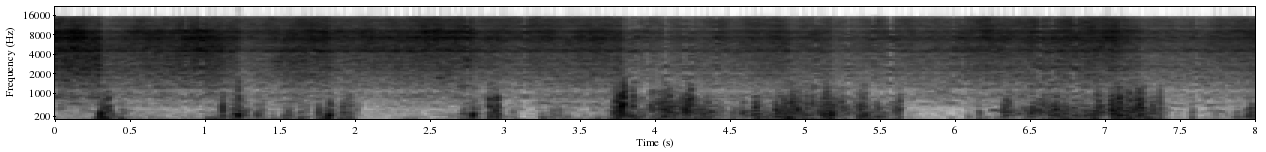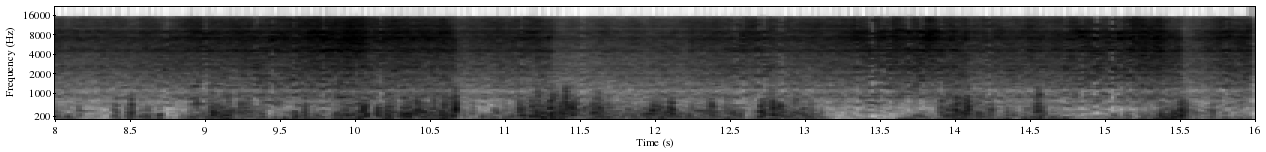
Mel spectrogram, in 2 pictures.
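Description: Steam traction engine working a plough, a steady hiss with irregular low rumbling surges.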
